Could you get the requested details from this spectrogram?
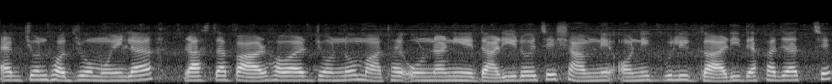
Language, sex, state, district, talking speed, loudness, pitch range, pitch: Bengali, female, West Bengal, Kolkata, 115 wpm, -16 LUFS, 185-205 Hz, 190 Hz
